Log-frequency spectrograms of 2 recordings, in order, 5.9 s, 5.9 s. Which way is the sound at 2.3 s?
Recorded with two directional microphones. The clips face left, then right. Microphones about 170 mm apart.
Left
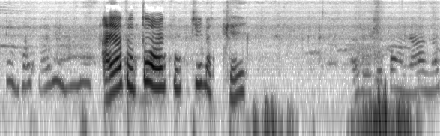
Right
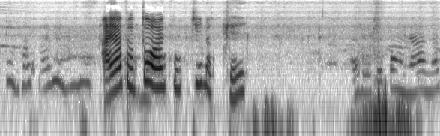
20° left (ahead or behind).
